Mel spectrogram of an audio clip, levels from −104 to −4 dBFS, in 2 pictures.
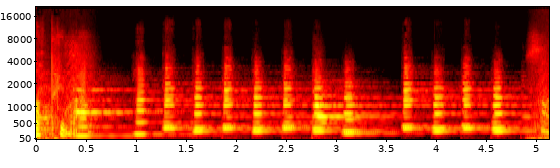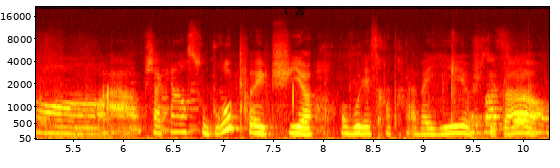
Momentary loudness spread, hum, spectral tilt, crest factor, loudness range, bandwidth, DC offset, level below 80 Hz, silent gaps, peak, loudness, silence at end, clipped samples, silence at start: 11 LU; none; -7 dB/octave; 18 dB; 5 LU; 19 kHz; under 0.1%; -52 dBFS; none; -14 dBFS; -32 LUFS; 0 s; under 0.1%; 0 s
